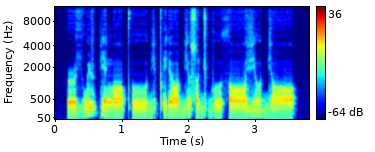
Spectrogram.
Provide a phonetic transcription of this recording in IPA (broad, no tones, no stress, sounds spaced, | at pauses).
ɹ i̤ w y v pʲ ɛ ŋ ɔː pʼ uː bʲ o pʼ i ɾʲ ɔː bʲ u s ɔ ɟ y b uː θ ɔː vʲ uː bʲ ɔː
